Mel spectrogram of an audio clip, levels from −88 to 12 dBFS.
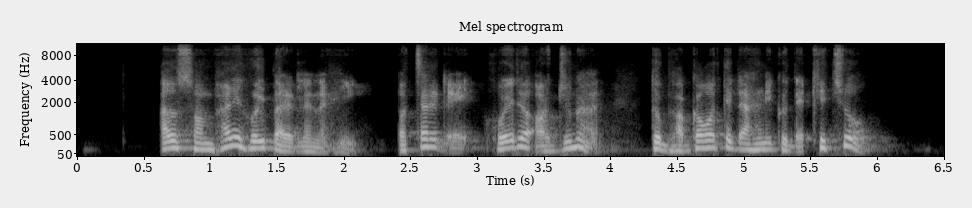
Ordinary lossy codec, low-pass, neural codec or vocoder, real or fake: Opus, 16 kbps; 9.9 kHz; codec, 44.1 kHz, 2.6 kbps, DAC; fake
